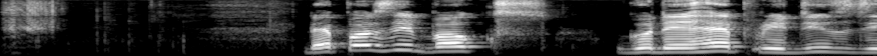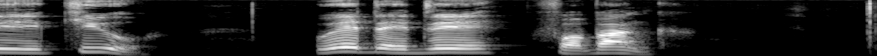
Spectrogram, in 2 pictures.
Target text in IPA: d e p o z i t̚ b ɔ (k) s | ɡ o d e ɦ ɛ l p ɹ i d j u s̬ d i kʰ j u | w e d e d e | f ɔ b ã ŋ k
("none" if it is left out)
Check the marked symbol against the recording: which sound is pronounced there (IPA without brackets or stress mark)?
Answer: k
